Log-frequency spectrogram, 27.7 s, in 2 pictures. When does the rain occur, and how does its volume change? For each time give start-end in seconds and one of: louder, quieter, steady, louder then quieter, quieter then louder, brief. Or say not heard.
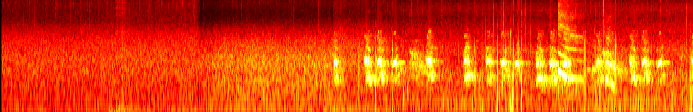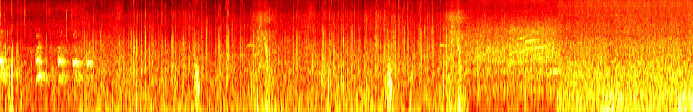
0.0-27.6 louder.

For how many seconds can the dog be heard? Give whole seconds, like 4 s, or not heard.
9 s.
